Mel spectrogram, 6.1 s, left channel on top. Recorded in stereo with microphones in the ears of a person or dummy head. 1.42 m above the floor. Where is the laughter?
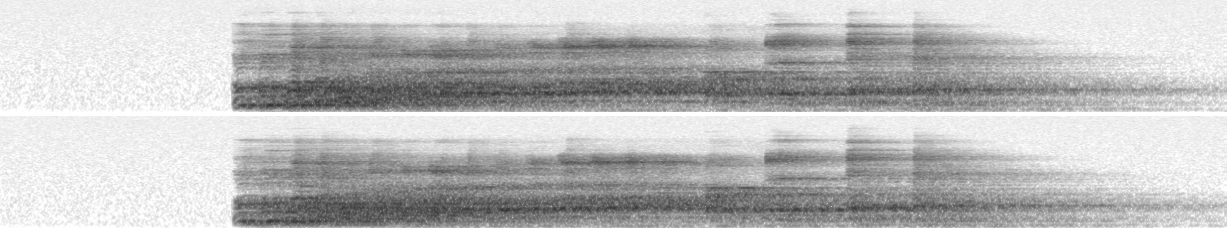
55° left (ahead or behind), 0.7 m; by 4.7 s 10° left (ahead or behind), 2.5 m.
